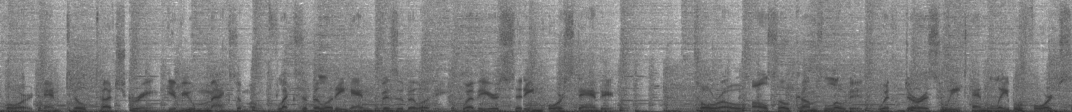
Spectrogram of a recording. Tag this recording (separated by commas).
Music, Speech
